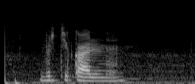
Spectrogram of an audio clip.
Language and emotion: Russian, neutral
